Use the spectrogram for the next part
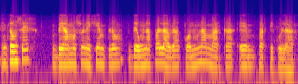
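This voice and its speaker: A man teaching a recorded lesson on Hebrew pronunciation, speaking slowly and deliberately with long pauses. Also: fairly high pitch, no room sound. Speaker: Bible language teacher. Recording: dull, dry lo-fi recording.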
